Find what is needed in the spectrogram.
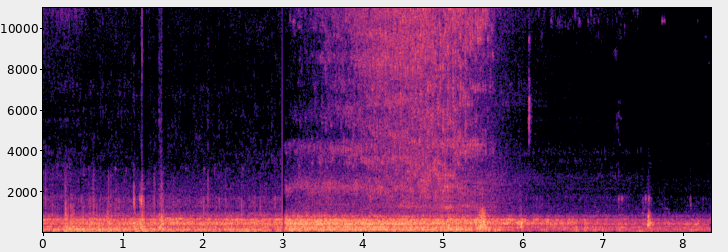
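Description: Wind rumble and road noise picked up by a camera riding on a bicycle in motion, with a louder hissing stretch in the middle. It quietens over the last two seconds, with one sharp click near the end.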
